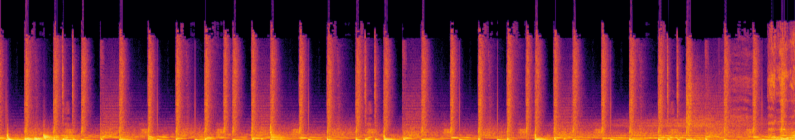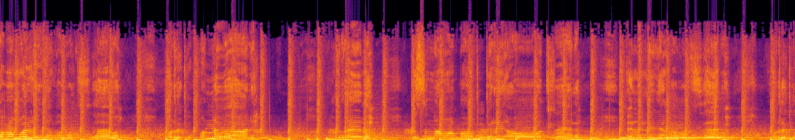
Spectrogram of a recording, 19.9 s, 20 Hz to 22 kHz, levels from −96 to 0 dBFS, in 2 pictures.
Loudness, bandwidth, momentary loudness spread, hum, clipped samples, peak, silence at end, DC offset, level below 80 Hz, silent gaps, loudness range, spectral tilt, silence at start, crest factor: -11 LUFS; 19 kHz; 6 LU; none; 0.2%; 0 dBFS; 0 s; under 0.1%; -12 dBFS; none; 4 LU; -5 dB/octave; 0 s; 10 dB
